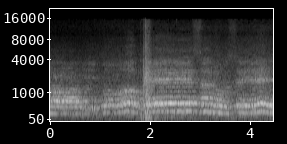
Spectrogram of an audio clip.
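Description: A group of men chanting an Urdu nauha (lament) in unison, drawing out long, slowly wavering held notes. A single sharp slap lands about halfway through, a chest-beating (matam) strike, with a fainter one soon after.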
